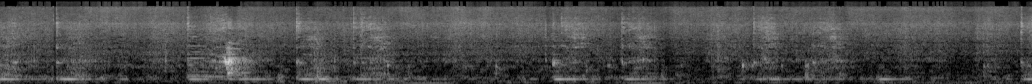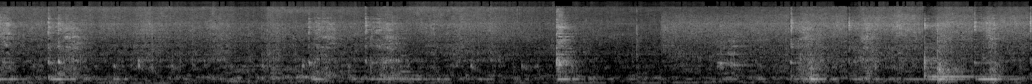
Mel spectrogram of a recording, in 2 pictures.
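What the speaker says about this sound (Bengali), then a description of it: "একটু ভেজে নেব এক চিমটে হলুদ গুঁড়োও দিয়ে দিচ্ছি" Soybean chunks and ivy gourd fry in oil with a pinch of turmeric, giving a steady close sizzle broken by repeated stirring scrapes and the odd clink of a utensil against the pan.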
